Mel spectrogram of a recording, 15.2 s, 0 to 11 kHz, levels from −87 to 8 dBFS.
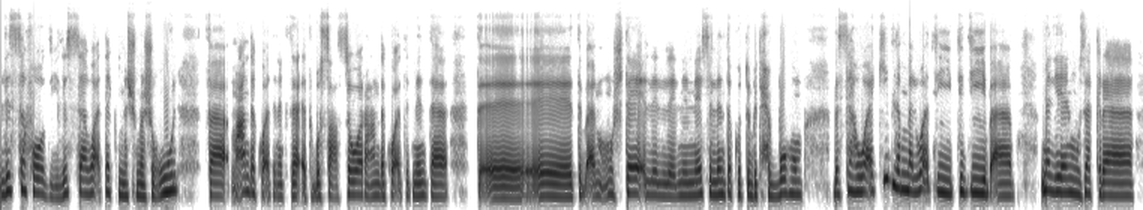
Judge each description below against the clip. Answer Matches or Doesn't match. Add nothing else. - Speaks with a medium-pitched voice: Matches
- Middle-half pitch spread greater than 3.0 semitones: Matches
